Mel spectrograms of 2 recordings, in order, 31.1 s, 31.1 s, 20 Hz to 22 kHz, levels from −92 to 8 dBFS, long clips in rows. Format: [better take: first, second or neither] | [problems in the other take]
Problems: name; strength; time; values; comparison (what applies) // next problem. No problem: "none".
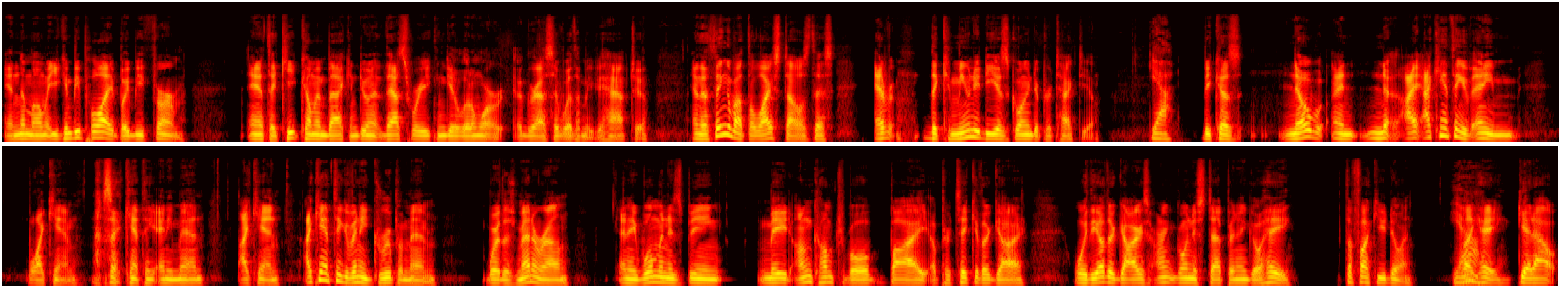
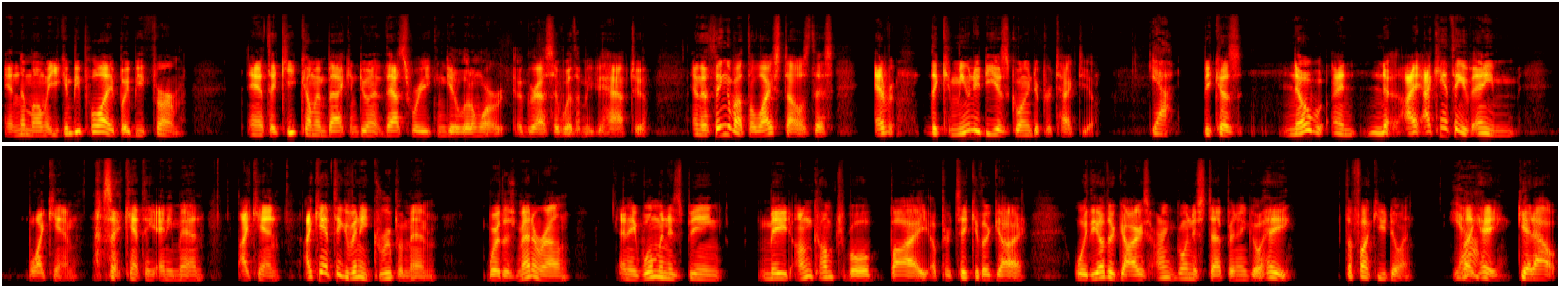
first | thin; somewhat; fading below 300 Hz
